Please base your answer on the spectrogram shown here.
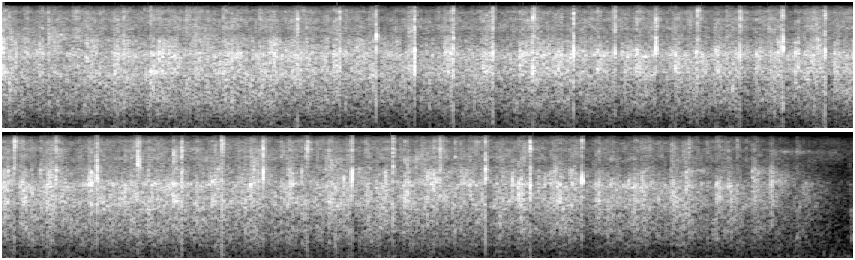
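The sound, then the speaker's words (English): Applause from the gallery of the South Dakota legislature for visiting nutrition directors: dense, sustained clapping from many hands that holds steady for about ten seconds, then tapers off at the end. “Up in the gallery, we'd like to give a big hand to the nutrition directors who are here with us, gave us lunch today.”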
